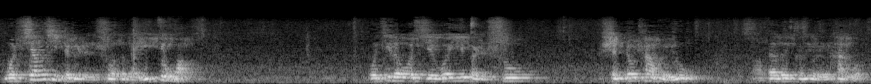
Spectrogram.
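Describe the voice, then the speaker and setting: A man's voice: mid-range voice, animated, normal speed, long pauses, warm tone. Man, middle-aged, from China, preaching a sermon, emphatic and repetitive, heavy hall echo, faint background noise. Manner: emphatic, repeats key phrases, asks the audience questions. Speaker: guest preacher. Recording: very echoey hall, distant mic.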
